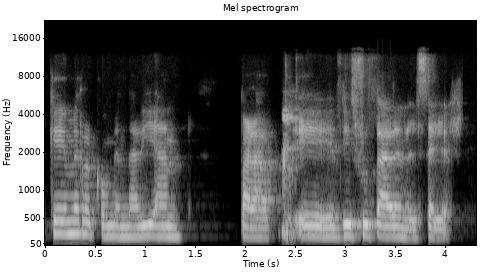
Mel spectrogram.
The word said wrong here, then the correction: Celler: Tenemos que decir que se dice el Celler.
